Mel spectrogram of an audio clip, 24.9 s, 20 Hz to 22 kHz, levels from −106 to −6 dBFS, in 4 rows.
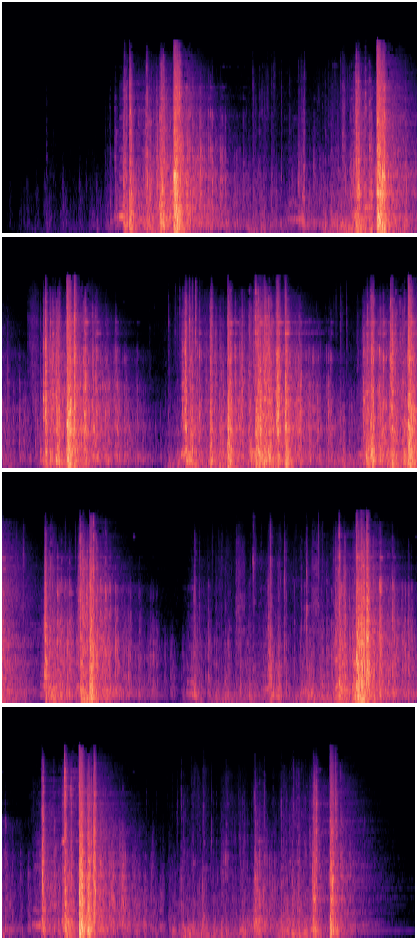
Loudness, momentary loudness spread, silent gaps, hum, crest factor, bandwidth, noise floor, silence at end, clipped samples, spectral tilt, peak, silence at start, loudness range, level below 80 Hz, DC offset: -30 LUFS; 26 LU; none; none; 22 dB; 11.5 kHz; -81 dBFS; 0.95 s; under 0.1%; -5 dB/octave; -10 dBFS; 1.75 s; 12 LU; -52 dBFS; under 0.1%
